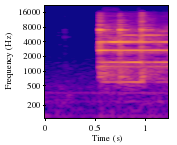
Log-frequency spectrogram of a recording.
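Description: A bright metallic bell rings out suddenly after silence, a loud sustained clang with two or three quick repeated strikes ringing on, like an opening bell for a wrestling show.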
